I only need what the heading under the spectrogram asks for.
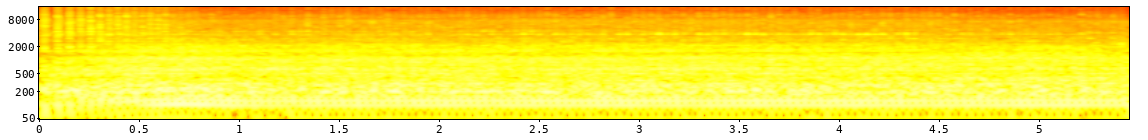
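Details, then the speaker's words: Briggs & Stratton 675EXI on Poulan Pro PR675Y22RHP mower, after filing the choke lever so it no longer sticks open: catches and runs steady and even, choke closed cold then opening; normal running. "so now this lawnmower is working as it should that choke lever is in the closed position when it's cold and then once it fires up it opens up to allow the machine to run"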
